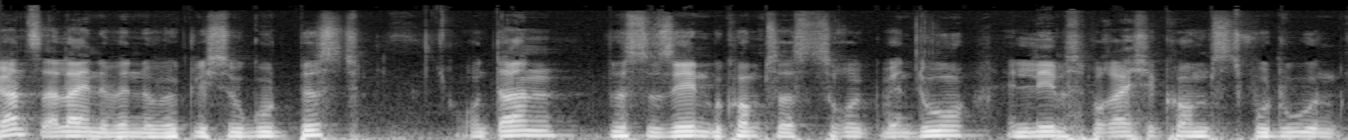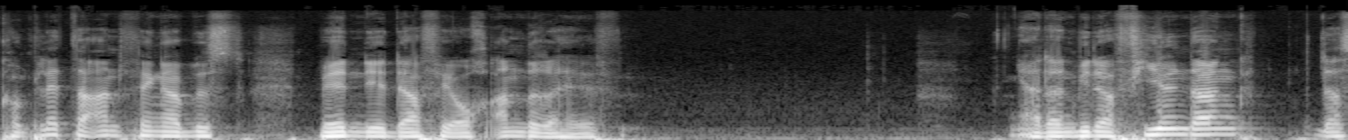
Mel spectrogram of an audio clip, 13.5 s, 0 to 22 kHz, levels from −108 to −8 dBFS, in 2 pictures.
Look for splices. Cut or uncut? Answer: cut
